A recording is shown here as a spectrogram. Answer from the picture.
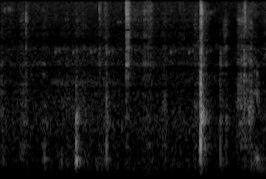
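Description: A small screwdriver prying a plastic push-pin retaining clip out of a plastic wheel-arch liner: a few light clicks and ticks, the sharpest about a second and a half in, as the clip's inner pin unlocks and it pops free.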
